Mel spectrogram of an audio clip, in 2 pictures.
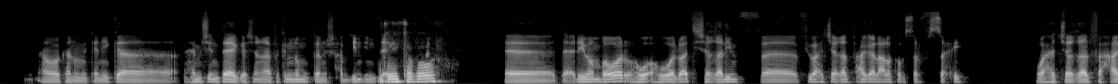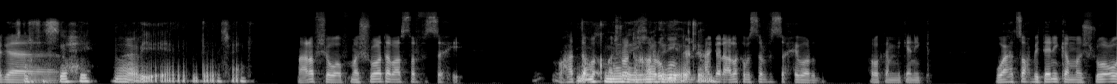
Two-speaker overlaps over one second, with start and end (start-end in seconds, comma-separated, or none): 16.9-18.4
